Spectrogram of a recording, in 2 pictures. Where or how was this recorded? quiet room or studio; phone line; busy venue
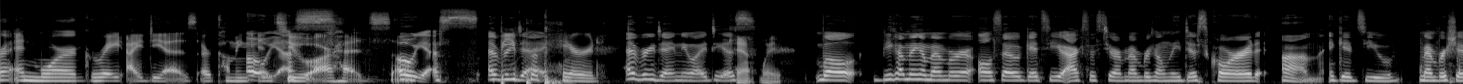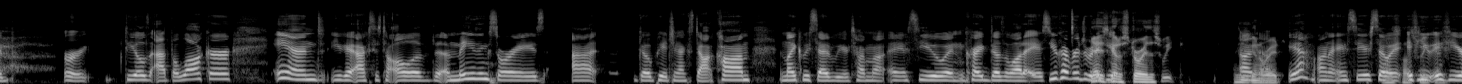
quiet room or studio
